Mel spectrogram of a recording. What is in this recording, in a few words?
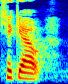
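"kick out", English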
